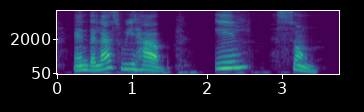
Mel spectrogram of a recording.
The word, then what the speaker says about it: Ils sont: And the last we have, ils sont. On ne prononce pas le S et le T à la fin.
